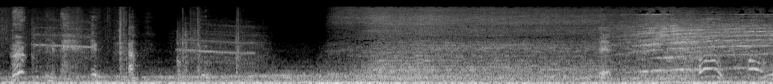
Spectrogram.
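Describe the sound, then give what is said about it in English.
A Star Wars landspeeder, a ground effect vehicle, starts off with a loud, steady droning rumble. Thin whining tones glide across it and hold throughout. “Piloting ground effect vehicles like your land speeder is one of my secondary functions. Good idea. Let's go.”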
